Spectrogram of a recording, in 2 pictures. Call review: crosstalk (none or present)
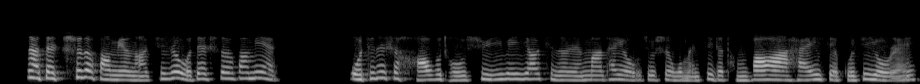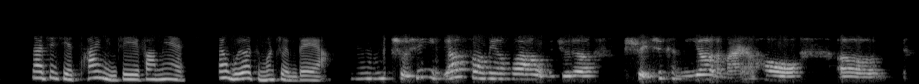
none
